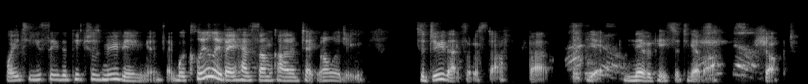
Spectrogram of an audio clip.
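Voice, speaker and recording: A woman's voice: medium pitch, brisk, highs cut off, slight background noise. A woman co-hosting a podcast, talking casually in a discussion of a book. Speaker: podcast co-host.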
